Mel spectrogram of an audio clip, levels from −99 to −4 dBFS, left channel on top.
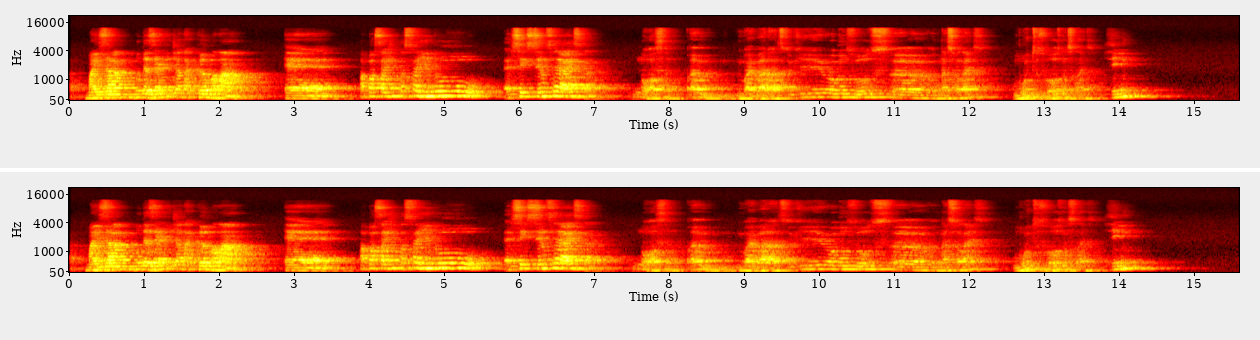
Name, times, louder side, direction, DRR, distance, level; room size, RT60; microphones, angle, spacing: voice 1, 0.2-2.3 2.9-3.5 3.9-5.5 5.8-7.1 13.9-14.2, left 1 dB, 10° left, -6 dB, 0.4 m, -22 dB
voice 2, 7.5-12.2 12.6-13.6, left 1 dB, 50° left, -2 dB, 0.7 m, -29 dB
3.1 x 2.2 x 3.6 m, 1.1 s
head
